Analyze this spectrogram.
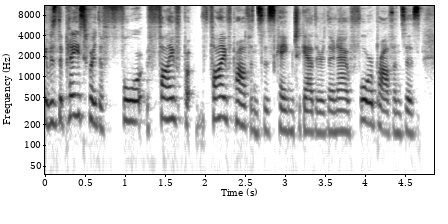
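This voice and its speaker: A woman with an Irish Midlands accent, at a moderate pace with lively intonation. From Ireland, County Westmeath. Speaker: diplomat. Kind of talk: podcast interview. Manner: halting, many fillers.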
